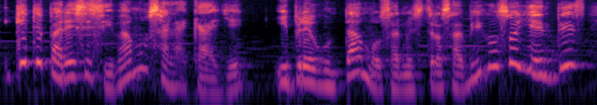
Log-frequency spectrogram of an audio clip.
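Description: A woman's voice: mid-range voice, huge pitch swings, moderate pace, breathy edge, soft background music. A woman co-hosting a radio programme, expressively addressing listeners in a scripted conversational style. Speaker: radio co-host.

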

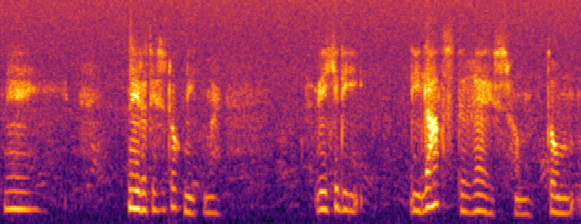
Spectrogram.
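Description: A woman's voice: fairly low pitch, slow, pauses often, slight background noise, poor audio. An actress playing an independent middle-aged woman in a radio play, speaking in a candid, familiar way. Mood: uneasy, hesitant. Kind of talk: naturalistic radio drama acting.

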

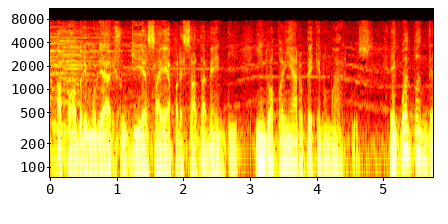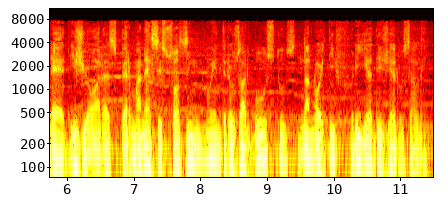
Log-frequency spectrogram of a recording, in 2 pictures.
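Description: A man's voice: rumbling low, animated, a little slow, hardly any pauses, dark tone. A man with a Brazilian accent narrating a scripted radio drama in a solemn, dramatic manner. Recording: dull lo-fi audio with clear music bed.

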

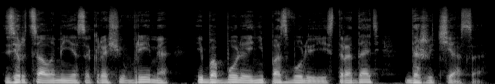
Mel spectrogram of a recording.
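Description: Guy acting a desperate feverish young hero, audiobook, low dark voice, intense and curt. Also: fairly even intonation, moderate pace. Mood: frenzied resolve. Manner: intense, curt, through clenched teeth. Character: feverish war-worn young man, desperate and resolute.

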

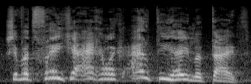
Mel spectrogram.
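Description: An actor playing a bullying, foul-mouthed red-light crime boss in a radio drama, gruff and sarcastic. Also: male voice, extremely high pitch, animated, moderate pace, pushed and bright, a little hiss or hum, exaggerated voice. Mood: sarcastic, irritated.

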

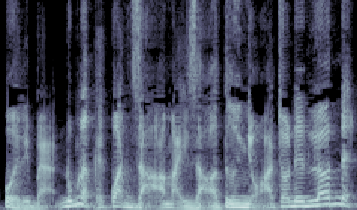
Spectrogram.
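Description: A man voicing a gruff, foul-mouthed old man in an audio story, grumbling bluntly. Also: mid-range voice, big pitch swings, normal speed. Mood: scornful.

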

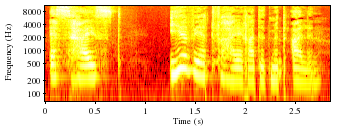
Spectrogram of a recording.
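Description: An actress in a radio drama playing an adoring, naive young girl with a breathy voice and a coy, teasing manner. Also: on the high side, animated, moderate pace, dry recording, studio quality. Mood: playful, teasing. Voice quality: breathy, often near whisper.

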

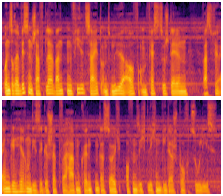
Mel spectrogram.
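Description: A male actor as an extraterrestrial envoy with a deep voice. He reads out an official report in a cool, precise and measured way, as in a radio play. A faint noisy ambience sits behind the voice. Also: a little mellow, natural voice. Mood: detached, formal. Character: male alien envoy reporting coolly on a doomed city. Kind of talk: scripted radio drama, formal report. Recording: radio drama recording with audible background noise.

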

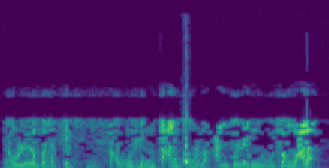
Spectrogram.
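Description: A man with a husky voice tells a martial arts story in a dramatic, colloquial style with drawn-out particles. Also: on the high side, very animated, a loud crowd. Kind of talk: animated Cantonese storytelling of a martial arts novel. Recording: dull, lo-fi radio-like audio.

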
